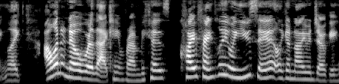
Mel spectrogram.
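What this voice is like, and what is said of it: Texan Southern Valley girl accent. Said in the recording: “I have a weird accent that like I'm a Texan. I'm from Houston, but like I have this weird like Southern Valley girl mix.”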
